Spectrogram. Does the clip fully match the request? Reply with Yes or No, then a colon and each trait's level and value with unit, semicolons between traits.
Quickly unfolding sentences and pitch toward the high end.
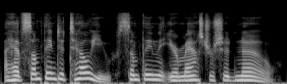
Yes: fast, 230 wpm; high, 195 Hz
